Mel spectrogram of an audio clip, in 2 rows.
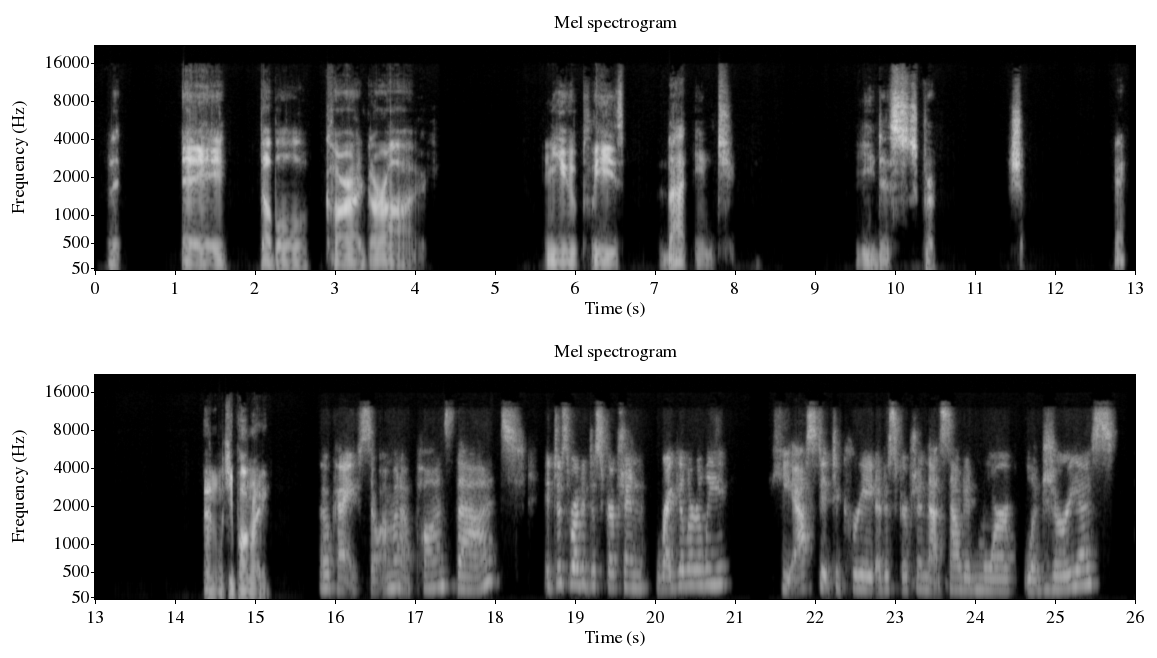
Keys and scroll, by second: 0.3-11.7 typing.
